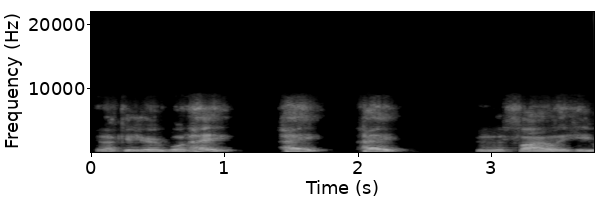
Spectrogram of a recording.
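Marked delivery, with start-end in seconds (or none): 0.7-2.3 short high-pitched heys; imitated calling out. Stranger hollering at a man who keeps walking, imitated calling out. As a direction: call after someone walking away. Calling after him to stop.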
